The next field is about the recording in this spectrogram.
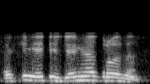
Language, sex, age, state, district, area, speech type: Kashmiri, male, 30-45, Jammu and Kashmir, Bandipora, rural, conversation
